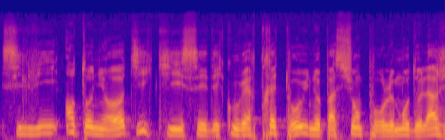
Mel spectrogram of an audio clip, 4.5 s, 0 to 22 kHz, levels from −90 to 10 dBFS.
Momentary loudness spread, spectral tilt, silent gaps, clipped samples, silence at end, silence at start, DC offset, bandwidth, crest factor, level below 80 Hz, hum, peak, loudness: 5 LU; -6 dB/octave; none; under 0.1%; 0 s; 0.05 s; under 0.1%; 13 kHz; 14 dB; -50 dBFS; none; -6 dBFS; -20 LUFS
